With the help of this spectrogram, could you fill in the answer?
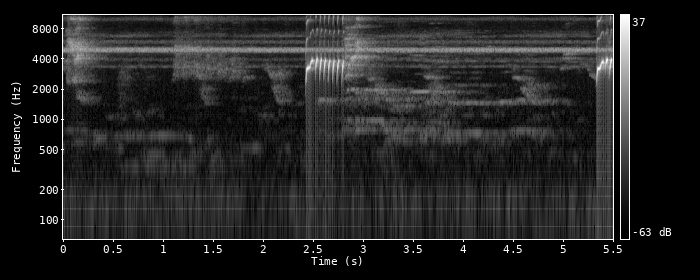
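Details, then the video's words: ['Female canary calling to stir a male into breeding mood, giving brisk pulsed trills, one mid-clip and another at the very end. A constant thin high-pitched whine and faint background chirps fill the gaps.'] "PANCINGAN KENARI BETINA MEMANGGIL JANTAN"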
